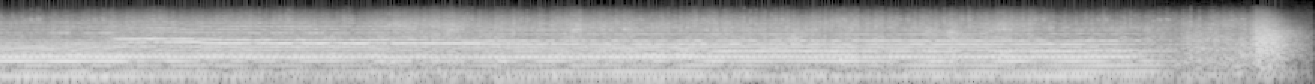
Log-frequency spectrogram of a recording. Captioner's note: fire crackling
